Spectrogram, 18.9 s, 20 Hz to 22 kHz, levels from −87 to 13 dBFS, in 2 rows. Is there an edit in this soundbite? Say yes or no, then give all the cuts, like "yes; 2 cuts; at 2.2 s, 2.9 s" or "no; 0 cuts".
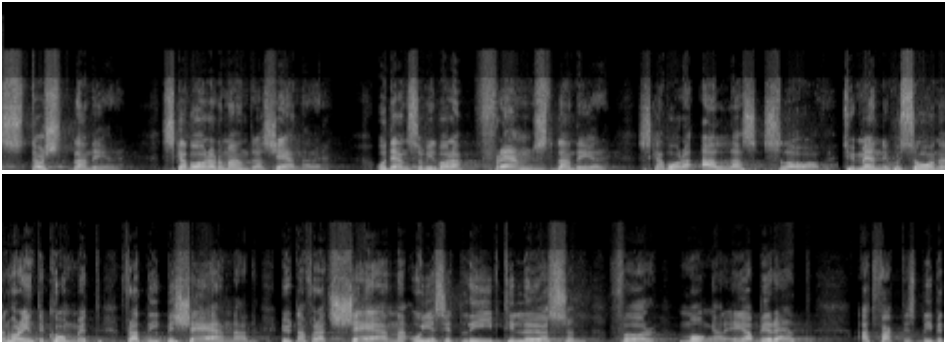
yes; 2 cuts; at 8.4 s, 16.6 s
